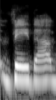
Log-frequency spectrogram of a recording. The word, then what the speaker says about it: Veda: It's Veda, V-E-D-A, Baldota.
